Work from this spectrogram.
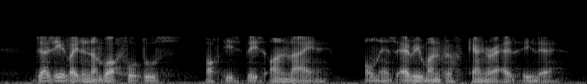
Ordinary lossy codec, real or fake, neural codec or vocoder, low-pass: MP3, 32 kbps; fake; autoencoder, 22.05 kHz, a latent of 192 numbers a frame, VITS, trained on many speakers; 3.6 kHz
